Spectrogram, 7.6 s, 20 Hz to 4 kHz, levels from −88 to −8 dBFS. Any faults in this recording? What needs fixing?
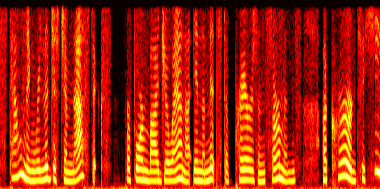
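Nothing here needs fixing; the speech comes over the call path as expected, with nothing above 4 kHz, which fits a narrowband G.711 line.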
